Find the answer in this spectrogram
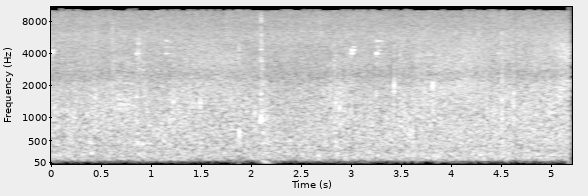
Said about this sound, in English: It wasn't much more than a trickle when we set off. Now look at it. It's turning into a torrent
